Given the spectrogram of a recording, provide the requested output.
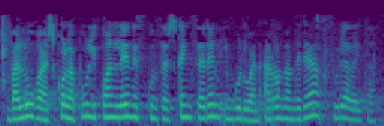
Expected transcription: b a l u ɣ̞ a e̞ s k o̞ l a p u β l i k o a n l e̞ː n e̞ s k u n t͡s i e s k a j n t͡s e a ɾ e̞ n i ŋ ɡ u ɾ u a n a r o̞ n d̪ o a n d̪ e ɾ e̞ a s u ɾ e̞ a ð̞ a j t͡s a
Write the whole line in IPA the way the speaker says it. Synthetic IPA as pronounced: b a l u ɣ̞ a e̞ s k o̞ l a p u β l i k o a n l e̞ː n e̞ s k u n t͡s a e s k a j n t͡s e a ɾ e̞ n i ŋ ɡ u ɾ u a n a r o̞ n d̪ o a n d̪ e ɾ e̞ a s u ɾ e̞ a ð̞ a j t͡s a

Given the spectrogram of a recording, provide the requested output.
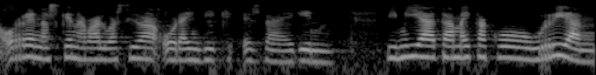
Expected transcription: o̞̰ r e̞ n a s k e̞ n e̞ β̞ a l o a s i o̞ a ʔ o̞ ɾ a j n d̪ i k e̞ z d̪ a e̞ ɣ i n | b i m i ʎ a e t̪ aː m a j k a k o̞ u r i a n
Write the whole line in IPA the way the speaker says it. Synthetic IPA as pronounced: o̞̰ r e̞ n a s k e̞ n e̞ β̞ a l u a s i o̞ a ʔ o̞ ɾ a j n d̪ i k e̞ z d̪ a e̞ ɣ i n | b i m i ʎ a e t̪ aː m a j k a k o̞ u r i a n

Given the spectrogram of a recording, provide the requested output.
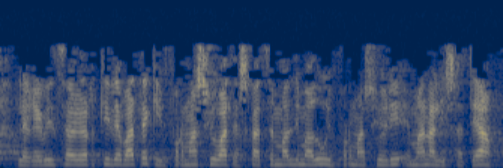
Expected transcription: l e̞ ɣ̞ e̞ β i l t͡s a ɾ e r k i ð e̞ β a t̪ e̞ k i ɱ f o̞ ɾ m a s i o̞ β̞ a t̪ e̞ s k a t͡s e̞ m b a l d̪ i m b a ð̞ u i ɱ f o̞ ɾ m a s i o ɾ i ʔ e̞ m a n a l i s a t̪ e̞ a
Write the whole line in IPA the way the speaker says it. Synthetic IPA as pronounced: l e̞ ɣ̞ e̞ β i l t͡s a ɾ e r k i ð e̞ β a t̪ e̞ k i ɱ f o̞ ɾ m a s i o̞ β̞ a t̪ e̞ s k a t͡s e̞ m b a l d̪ i m b a ð̞ u i ɱ f o̞ ɾ m a s i o ɾ i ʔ e̞ m a n a l i s a t̪ e̞ a

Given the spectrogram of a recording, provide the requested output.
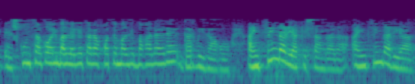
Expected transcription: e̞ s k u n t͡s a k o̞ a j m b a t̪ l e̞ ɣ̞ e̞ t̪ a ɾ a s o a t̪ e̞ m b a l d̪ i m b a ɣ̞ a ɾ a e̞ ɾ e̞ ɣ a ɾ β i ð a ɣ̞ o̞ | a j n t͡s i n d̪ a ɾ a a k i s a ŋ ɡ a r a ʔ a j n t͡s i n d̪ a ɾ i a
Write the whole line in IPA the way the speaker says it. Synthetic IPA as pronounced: e̞ s k u n t͡s a k o̞ a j m b a t̪ l e̞ ɣ̞ e̞ t̪ a ɾ a x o a t̪ e̞ m b a l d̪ i m b a ɣ̞ a ɾ a e̞ ɾ e̞ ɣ a ɾ β i ð a ɣ̞ o̞ | a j n t͡s i n d̪ a ɾ i a k i s a ŋ ɡ a ɾ a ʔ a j n t͡s i n d̪ a ɾ i a

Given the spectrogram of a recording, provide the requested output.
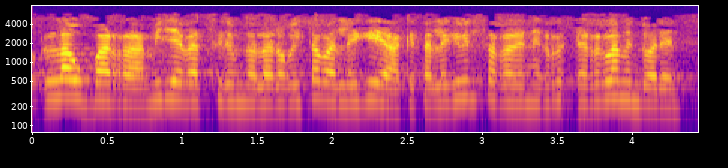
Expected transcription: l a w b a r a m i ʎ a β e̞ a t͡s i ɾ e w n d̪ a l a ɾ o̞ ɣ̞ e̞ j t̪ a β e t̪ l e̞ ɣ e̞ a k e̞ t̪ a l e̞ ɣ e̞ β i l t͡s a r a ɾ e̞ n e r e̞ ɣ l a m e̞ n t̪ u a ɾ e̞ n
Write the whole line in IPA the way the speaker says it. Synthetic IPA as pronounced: l a w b a r a m i ʎ a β e̞ a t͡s i ɾ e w n d̪ a l a ɾ o̞ ɣ̞ e̞ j t̪ a β a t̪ l e̞ ɣ e̞ a k e̞ t̪ a l e̞ ɣ e̞ β i l t͡s a r a ɾ e̞ n e r e̞ ɣ l a m e̞ n d̪ u a ɾ e̞ n

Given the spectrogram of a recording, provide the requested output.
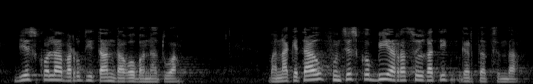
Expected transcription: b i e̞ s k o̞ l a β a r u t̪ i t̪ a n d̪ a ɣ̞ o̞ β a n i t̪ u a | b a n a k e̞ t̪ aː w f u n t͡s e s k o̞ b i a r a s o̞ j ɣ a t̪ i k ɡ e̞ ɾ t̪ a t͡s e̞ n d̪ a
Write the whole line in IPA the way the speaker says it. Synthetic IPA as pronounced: b i e̞ s k o̞ l a β a r u t̪ i t̪ a n d̪ a ɣ̞ o̞ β a n a t̪ u a | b a n a k e̞ t̪ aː w f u n t͡s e s k o̞ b i a r a s o̞ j ɣ a t̪ i k ɡ e̞ ɾ t̪ a t͡s e̞ n d̪ a

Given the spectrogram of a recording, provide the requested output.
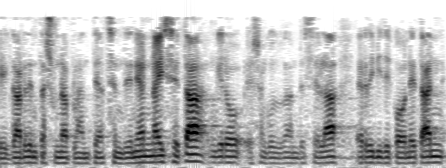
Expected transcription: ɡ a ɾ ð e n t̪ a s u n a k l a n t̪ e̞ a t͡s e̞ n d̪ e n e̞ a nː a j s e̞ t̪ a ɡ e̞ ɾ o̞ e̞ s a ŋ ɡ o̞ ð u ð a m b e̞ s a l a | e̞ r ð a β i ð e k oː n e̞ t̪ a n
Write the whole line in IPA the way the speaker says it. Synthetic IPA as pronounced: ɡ a ɾ ð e n t̪ a s u n a p l a n t̪ e̞ a t͡s e̞ n d̪ e n e̞ a nː a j s e̞ t̪ a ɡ e̞ ɾ o̞ e̞ s a ŋ ɡ o̞ ð u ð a m b e̞ s a l a | e̞ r ð i β i ð e k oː n e̞ t̪ a n

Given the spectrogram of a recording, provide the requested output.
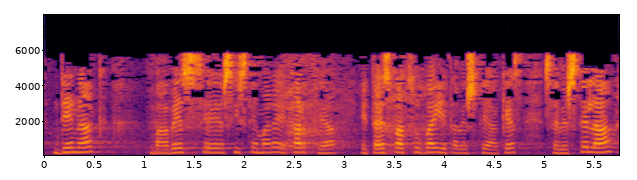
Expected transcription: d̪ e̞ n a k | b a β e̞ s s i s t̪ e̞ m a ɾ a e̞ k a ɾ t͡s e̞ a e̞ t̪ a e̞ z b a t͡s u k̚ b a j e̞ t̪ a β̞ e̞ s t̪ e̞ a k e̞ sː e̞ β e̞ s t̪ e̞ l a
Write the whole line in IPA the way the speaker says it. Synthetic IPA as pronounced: d̪ e̞ n a k | b a β e̞ s s i s t̪ e̞ m a ɾ a e̞ k a ɾ t͡s e̞ a e̞ t̪ a e̞ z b a t͡s u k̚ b a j e̞ t̪ a β̞ e̞ s t̪ e̞ a k e̞ sː e̞ β e̞ s t̪ e̞ l a

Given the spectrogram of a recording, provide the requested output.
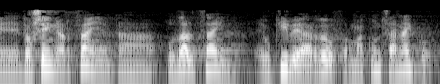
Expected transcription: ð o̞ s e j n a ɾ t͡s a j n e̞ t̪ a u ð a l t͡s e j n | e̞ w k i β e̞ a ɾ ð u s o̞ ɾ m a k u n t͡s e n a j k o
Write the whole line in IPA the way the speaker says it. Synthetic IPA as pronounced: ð o̞ s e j n a ɾ t͡s a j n e̞ t̪ a u ð a l t͡s a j n | e̞ w k i β e̞ a ɾ ð u f o̞ ɾ m a k u n t͡s a n a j k o

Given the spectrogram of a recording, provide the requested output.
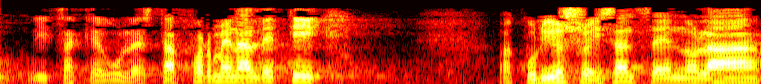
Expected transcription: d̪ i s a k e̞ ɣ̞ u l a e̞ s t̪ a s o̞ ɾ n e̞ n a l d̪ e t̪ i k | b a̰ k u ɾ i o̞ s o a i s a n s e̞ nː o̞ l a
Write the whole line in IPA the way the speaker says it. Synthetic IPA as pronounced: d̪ i t͡s a k e̞ ɣ̞ u l a e̞ s t̪ a f o̞ ɾ m e̞ n a l d̪ e t̪ i k | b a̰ k u ɾ i o̞ s o a i s a n s e̞ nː o̞ l a

